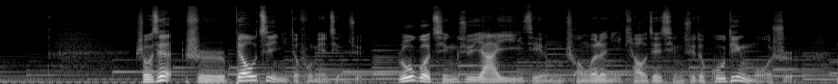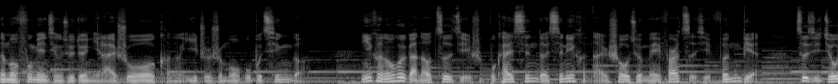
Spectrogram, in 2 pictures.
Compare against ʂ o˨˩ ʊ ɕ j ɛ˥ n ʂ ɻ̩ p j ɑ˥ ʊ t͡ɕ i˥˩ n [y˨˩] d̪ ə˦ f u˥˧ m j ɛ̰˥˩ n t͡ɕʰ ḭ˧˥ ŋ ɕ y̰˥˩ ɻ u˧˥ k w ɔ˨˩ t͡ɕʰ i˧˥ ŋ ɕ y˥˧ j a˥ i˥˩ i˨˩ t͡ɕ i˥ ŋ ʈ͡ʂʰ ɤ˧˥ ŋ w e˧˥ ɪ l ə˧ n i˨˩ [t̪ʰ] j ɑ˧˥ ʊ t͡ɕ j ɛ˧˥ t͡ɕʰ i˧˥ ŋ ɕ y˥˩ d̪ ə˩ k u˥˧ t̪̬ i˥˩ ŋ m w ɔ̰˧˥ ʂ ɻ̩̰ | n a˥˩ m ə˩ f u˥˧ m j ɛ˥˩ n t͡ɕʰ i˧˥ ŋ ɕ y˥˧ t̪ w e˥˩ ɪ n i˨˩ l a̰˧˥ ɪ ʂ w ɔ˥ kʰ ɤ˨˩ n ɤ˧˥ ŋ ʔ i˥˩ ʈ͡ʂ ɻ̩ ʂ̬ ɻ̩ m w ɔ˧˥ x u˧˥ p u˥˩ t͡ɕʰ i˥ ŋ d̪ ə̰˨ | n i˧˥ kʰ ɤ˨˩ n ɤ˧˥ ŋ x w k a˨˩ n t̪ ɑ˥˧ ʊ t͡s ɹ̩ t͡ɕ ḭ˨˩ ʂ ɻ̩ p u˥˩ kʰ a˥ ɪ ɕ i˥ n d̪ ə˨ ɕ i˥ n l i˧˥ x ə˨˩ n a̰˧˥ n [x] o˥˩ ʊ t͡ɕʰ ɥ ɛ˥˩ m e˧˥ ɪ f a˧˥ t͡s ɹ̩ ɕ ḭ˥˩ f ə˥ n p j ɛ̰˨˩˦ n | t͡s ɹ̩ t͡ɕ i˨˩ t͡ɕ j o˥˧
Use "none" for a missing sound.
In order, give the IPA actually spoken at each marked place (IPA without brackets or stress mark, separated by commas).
i˨˩, t̪ʰ, ʂ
